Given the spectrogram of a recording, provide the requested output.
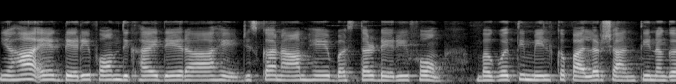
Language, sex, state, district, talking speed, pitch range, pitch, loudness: Hindi, female, Punjab, Fazilka, 170 wpm, 195-210 Hz, 205 Hz, -15 LUFS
